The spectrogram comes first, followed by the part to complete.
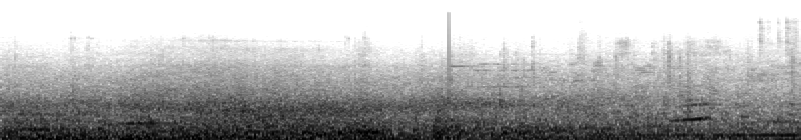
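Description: Busy street ambience: the rumble of passing traffic with indistinct voices of people nearby. Near the end a steady low hum comes in.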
